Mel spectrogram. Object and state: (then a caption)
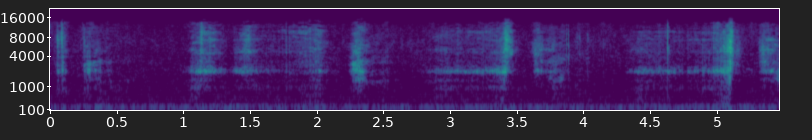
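Bar soap scraped with a knife. A steel knife blade scrapes across a solid white bar of soap, shaving off powdery flakes. Soft, dry, bright scraping strokes come in short bursts over a steady low hum, each stroke fading almost at once.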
